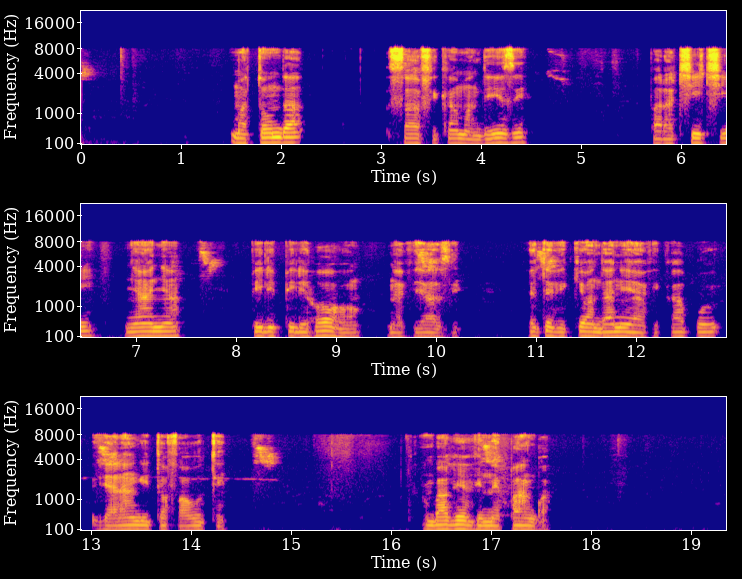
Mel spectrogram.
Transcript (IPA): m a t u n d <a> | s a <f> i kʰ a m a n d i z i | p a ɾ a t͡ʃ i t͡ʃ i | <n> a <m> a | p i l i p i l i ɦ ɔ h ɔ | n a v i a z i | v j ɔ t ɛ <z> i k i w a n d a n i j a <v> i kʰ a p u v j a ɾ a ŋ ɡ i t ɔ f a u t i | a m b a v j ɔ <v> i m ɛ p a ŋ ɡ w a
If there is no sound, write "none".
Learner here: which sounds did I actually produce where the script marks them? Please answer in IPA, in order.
a, f, ɲ, ɲ, v, v, v

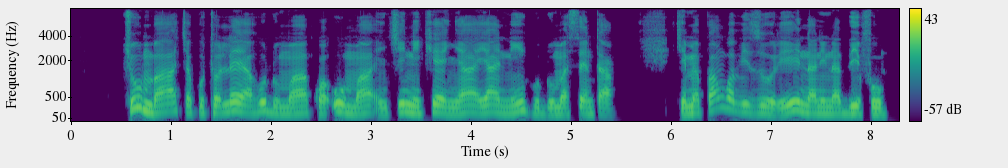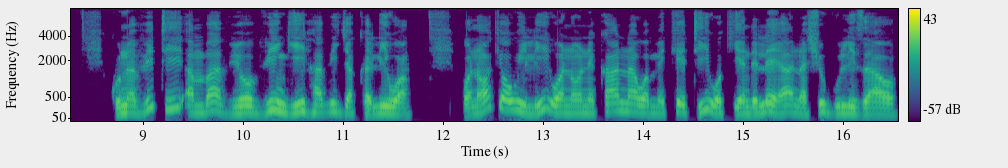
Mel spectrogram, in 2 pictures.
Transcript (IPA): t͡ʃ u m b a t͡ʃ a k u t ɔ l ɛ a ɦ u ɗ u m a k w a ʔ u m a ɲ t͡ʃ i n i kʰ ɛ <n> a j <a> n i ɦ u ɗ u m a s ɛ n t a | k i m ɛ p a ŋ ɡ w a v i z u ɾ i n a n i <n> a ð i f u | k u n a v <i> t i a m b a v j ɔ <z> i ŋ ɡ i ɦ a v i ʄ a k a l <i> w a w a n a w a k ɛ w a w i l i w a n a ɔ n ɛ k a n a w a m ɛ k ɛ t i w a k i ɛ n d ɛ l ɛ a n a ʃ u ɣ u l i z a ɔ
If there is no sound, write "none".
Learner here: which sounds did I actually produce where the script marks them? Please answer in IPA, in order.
ɲ, a, n, i, v, i

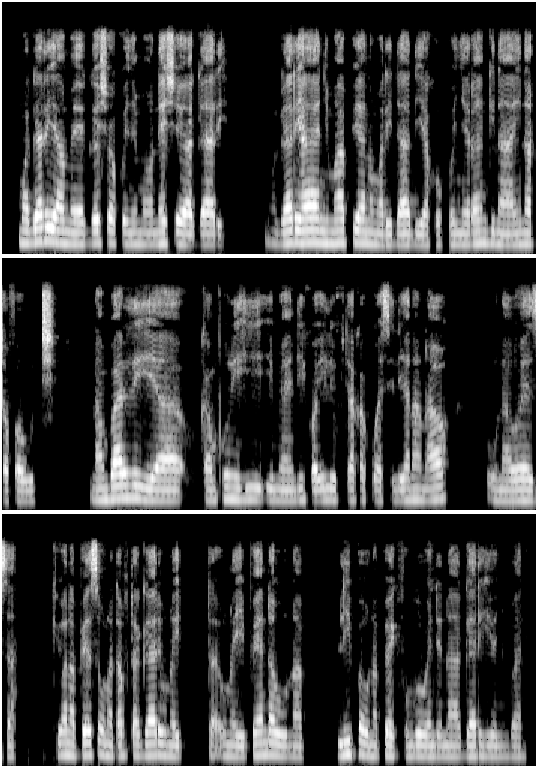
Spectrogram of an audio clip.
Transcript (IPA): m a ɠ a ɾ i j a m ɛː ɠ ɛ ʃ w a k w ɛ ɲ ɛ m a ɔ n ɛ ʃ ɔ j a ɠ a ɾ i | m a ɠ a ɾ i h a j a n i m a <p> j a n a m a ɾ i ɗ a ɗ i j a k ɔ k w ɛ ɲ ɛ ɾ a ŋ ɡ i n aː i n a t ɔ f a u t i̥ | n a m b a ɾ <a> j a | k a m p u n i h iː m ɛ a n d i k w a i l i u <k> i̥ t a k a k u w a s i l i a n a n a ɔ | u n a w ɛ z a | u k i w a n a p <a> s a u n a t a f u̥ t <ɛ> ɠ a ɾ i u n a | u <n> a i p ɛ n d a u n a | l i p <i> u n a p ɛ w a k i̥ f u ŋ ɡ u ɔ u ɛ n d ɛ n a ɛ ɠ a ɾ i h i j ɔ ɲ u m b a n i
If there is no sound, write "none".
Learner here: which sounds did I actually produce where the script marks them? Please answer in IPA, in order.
p, i, k, ɛ, a, n, a

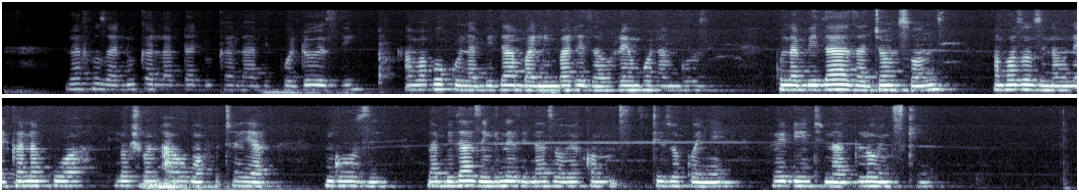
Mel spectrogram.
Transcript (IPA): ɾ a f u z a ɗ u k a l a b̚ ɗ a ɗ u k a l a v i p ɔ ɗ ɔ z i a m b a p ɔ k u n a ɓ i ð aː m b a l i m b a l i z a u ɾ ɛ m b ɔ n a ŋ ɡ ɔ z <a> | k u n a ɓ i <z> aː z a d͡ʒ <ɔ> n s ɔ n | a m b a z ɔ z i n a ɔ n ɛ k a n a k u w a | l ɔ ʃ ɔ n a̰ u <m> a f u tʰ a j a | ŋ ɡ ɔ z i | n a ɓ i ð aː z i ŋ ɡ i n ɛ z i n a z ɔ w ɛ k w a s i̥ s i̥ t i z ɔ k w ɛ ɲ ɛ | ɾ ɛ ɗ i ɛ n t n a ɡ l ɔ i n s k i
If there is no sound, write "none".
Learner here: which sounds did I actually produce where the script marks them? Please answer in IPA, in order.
i, ð, ɔ, m

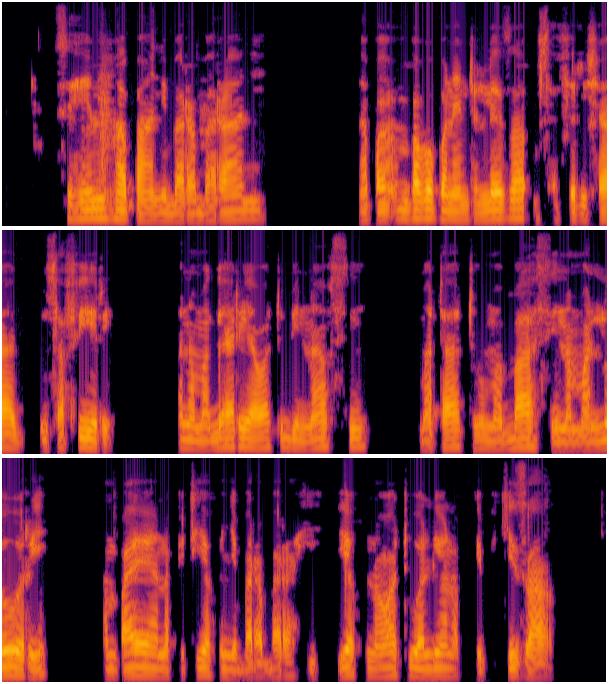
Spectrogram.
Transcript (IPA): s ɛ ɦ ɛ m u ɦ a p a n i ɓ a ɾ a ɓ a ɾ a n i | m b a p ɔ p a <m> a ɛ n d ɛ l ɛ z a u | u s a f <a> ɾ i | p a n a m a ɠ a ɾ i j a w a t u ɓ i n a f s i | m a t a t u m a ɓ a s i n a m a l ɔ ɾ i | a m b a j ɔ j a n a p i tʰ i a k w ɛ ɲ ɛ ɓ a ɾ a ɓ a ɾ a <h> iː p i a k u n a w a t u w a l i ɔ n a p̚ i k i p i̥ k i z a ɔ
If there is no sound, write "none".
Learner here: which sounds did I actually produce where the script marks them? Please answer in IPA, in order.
n, i, h

